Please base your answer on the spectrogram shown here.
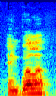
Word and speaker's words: Anguilla: finally looked up how to say it guys Anguilla 1981 booklet um this booklet is number 444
